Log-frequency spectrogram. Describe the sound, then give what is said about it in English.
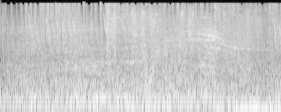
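Space battle in a video game as allied fighter ships fire on enemy fighters and blow apart, a loud, dense barrage of booming blasts and rapid gunfire that rumbles on without a break. “And it's doing that thing where initially, like, everyone explodes because there's so many people shooting.”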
